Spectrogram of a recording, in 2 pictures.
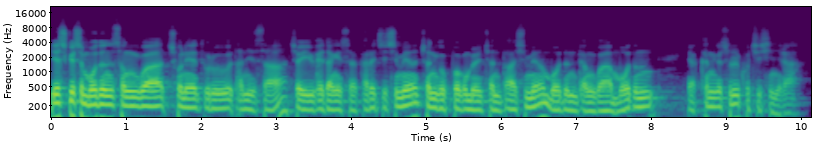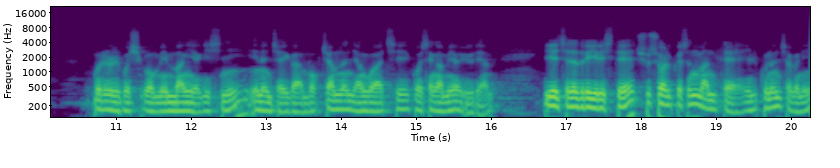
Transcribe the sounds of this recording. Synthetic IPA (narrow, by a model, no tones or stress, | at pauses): je̞sʰu̥k͈e̞sʰʌmodɯnsʰʌŋɡwat͡ɕʰone̞tuɾutaɲisʰat͡ɕʌiɸwe̞daŋe̞sʰʌkaɾɯt͡ɕʰiɕʰimjʌt͡ɕʌnɡuk̚p͈ʌɡɯmɯɭt͡ɕʌnpʰaɦaɕʰimjʌmodɯnpjʌŋɡwamodɯn | jakʰanɡʌsʰɯɭkot͡ɕʰiɕʰiɲiɾa | muɾiɾɯɭboɕʰiɡominːaŋijʌɡiɕʰiɲḭːnɯnt͡ɕʌiɡamok̚t͡ɕ͈amnɯnjaŋɡwaat͡ɕʰikosʰe̞ŋɦamjʌjuɾiɦa̰m | iet͡ɕed͡ʑadɯɾiːɾɯɕʰi̥de̞t͡ɕʰusʰuɦaɭk͈ʌsʰɯnmantʰe̞iɭk͈unɯnt͡ɕʌɡɯɲi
